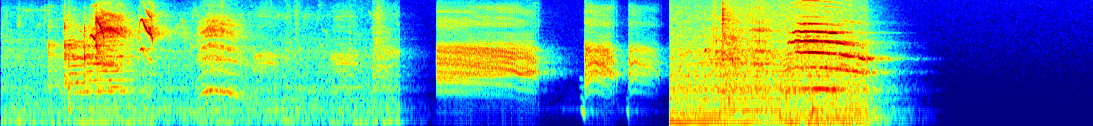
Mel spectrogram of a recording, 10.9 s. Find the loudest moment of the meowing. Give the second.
8 s.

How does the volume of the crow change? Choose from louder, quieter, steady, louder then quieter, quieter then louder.
quieter then louder.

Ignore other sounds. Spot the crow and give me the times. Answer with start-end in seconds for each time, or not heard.
0.0-6.6.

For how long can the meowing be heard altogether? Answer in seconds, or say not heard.
3 s.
